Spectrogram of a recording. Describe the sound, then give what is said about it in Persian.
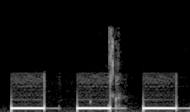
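Busy tone after a phone call is cut off: three identical steady beeps at a low-mid pitch, each lasting about a third of a second and separated by even gaps. “فکر میکنم تماس ظفر جان جاوید قطع شد متاسفانه.”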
